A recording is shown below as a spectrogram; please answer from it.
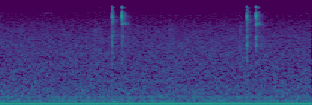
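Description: Two faint computer mouse clicks, each a quick press and release, about two seconds apart, over a low steady hum.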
